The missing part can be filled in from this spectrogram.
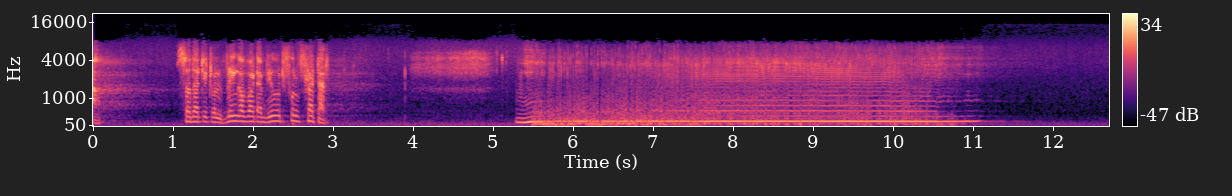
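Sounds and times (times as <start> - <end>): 
speech: 0.0 - 0.2, 1.0 - 3.2, 5.3 - 5.6
human voice chanting a bee-like hum: 5.3 - 11.8.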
